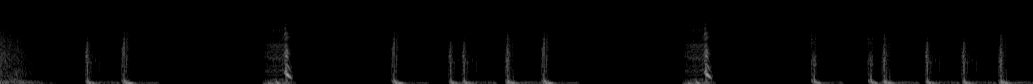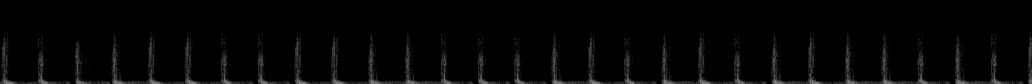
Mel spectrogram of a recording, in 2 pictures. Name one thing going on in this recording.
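Quick footsteps patter steadily on stone and sand.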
